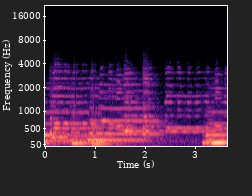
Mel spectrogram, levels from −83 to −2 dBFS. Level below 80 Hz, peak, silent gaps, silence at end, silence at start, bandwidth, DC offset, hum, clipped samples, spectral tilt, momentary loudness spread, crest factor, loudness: -38 dBFS; -6 dBFS; none; 0 s; 0 s; 4.2 kHz; under 0.1%; none; under 0.1%; -11 dB/octave; 14 LU; 16 dB; -24 LUFS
